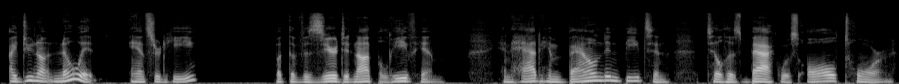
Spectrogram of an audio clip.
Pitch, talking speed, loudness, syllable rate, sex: 130 Hz, 175 wpm, -23 LUFS, 4.7 syllables/s, male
